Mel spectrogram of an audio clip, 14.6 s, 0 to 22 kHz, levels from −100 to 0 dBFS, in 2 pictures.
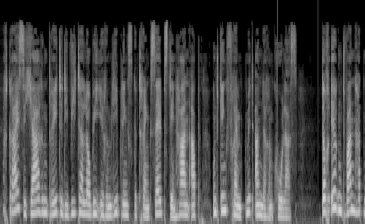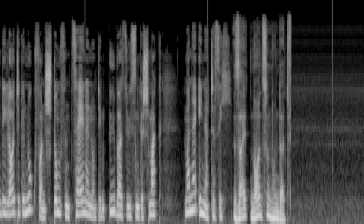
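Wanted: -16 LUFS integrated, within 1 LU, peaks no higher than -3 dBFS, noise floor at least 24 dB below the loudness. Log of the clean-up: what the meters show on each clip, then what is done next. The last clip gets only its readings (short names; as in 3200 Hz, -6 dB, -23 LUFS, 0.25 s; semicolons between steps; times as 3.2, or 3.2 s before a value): clicks 5; loudness -24.0 LUFS; peak -7.0 dBFS; loudness target -16.0 LUFS
-> de-click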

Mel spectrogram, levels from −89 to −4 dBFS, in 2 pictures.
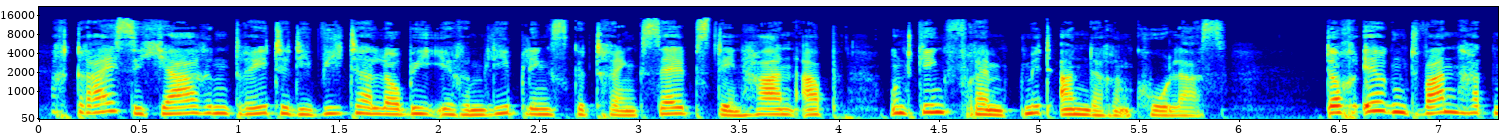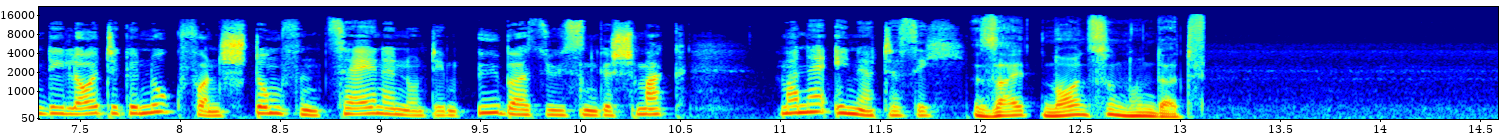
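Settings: clicks 0; loudness -24.0 LUFS; peak -7.0 dBFS; loudness target -16.0 LUFS
-> gain +8 dB; limiter -3 dBFS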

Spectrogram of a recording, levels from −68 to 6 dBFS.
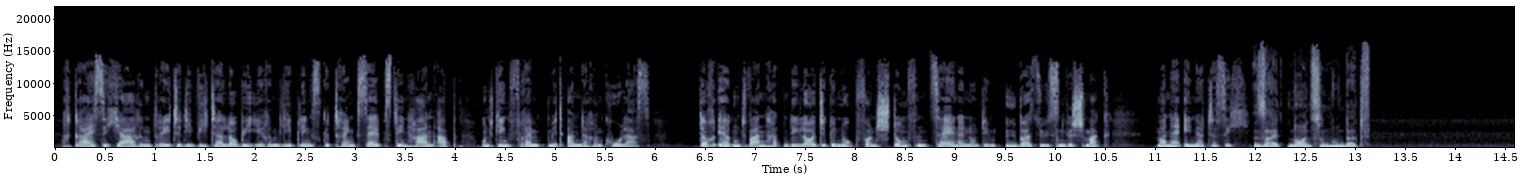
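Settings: loudness -16.5 LUFS; peak -3.0 dBFS; noise floor -52 dBFS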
